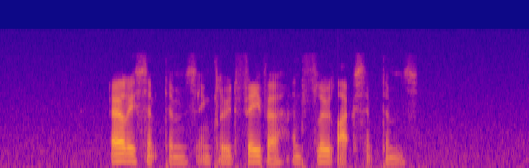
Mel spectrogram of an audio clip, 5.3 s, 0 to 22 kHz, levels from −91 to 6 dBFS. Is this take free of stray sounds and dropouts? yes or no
no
